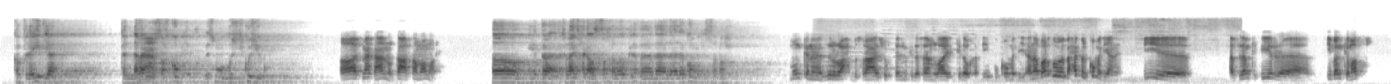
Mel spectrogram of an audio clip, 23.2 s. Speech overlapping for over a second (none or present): none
